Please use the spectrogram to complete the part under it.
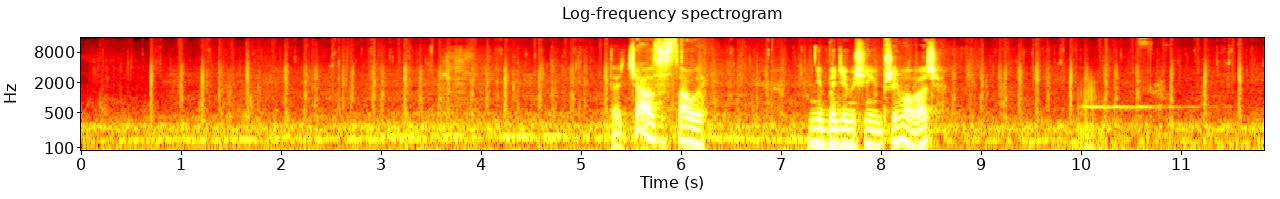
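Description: Footsteps run on a stone floor.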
